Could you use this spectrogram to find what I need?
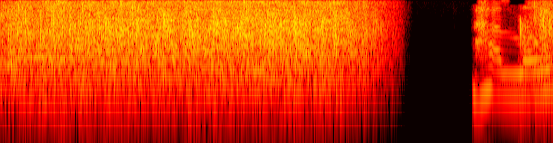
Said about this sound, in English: So let's not keep them waiting. Let's welcome him with a wonderful round of applause.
